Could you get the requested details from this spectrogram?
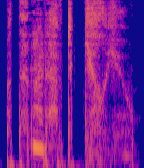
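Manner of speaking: soft unvoiced whisper. A narrator's reading. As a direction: breathe it into his ear. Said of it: "she whispered back".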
